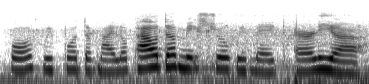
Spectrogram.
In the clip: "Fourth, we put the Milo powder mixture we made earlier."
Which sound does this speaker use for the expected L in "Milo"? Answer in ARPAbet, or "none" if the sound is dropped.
L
